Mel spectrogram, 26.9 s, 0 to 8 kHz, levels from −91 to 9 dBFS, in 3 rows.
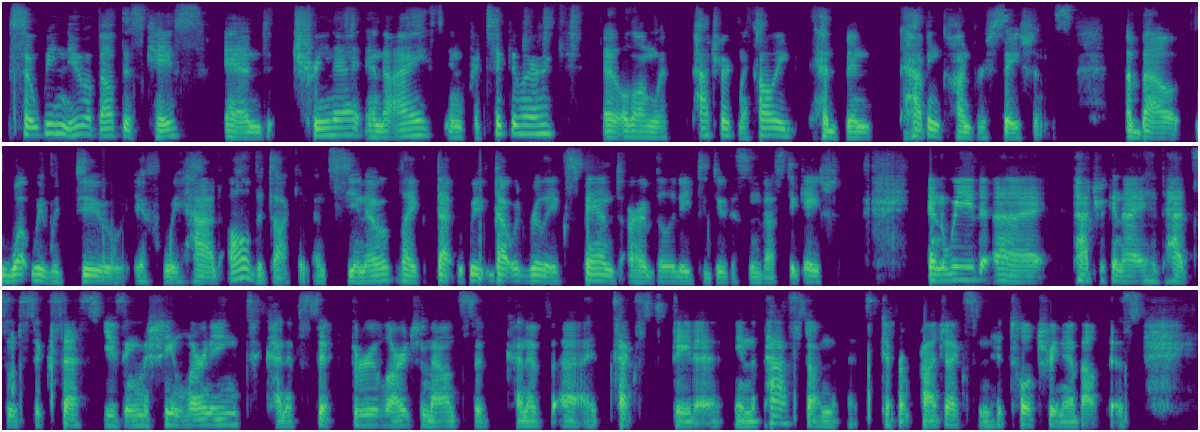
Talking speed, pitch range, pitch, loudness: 190 wpm, 115-150 Hz, 125 Hz, -21 LUFS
